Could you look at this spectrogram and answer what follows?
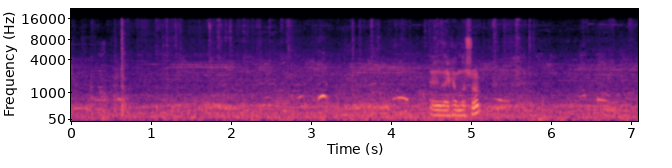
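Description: Pigeons, female birds kept for sale, give a few soft coos and brief flutters among a quiet outdoor background while someone talks steadily over them.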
